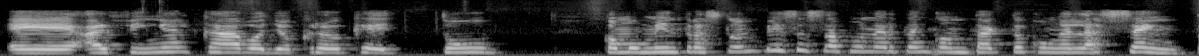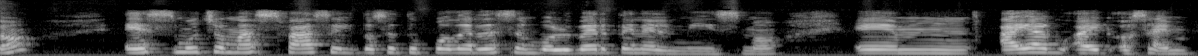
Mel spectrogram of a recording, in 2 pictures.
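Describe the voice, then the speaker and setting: Chatty woman, high muffled voice. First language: Spanish. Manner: lively, laughs often, chatty with many restarts. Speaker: bilingual recruiter, interview guest. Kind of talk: casual interview chat.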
